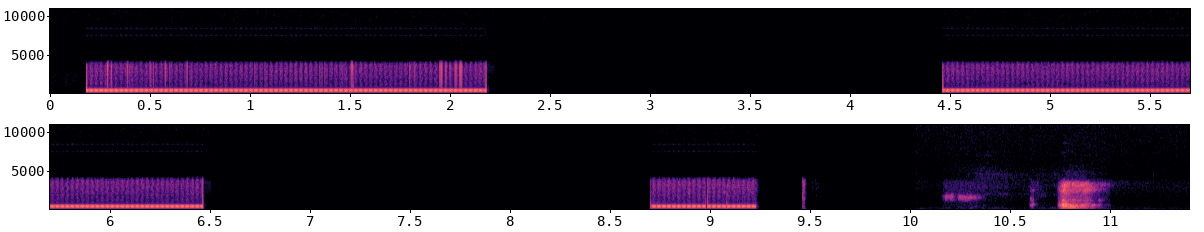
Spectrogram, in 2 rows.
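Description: A phone ringback tone sounds through the earpiece as a radio show on Mix 94.7 places a call: two long steady rings, a third cut short, then the faint clatter of someone picking up.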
